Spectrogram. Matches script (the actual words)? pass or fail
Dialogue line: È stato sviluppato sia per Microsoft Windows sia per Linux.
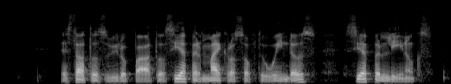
pass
